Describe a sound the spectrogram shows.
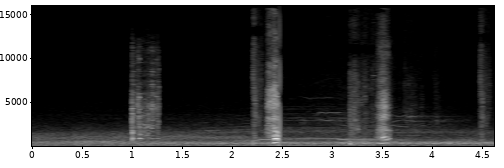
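A metal gate creaks and clanks as it swings open.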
